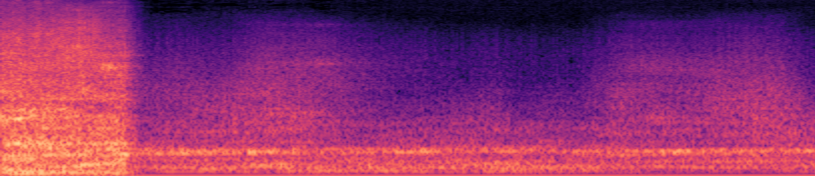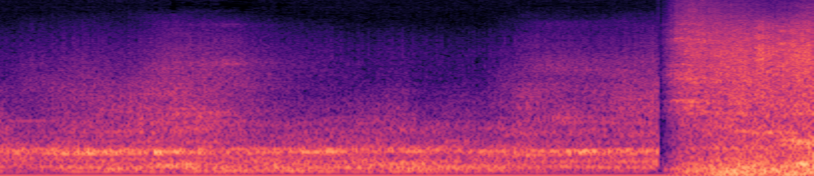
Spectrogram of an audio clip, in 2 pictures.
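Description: A figure swims underwater with a muffled, rhythmic swishing.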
